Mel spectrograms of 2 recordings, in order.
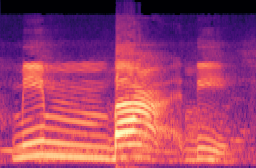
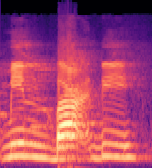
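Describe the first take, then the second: First: The first word ends with a long nasal m. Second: The first word ends with a plain n sound. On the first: The speaker calls it right. "mim ba'di, dua ketukan" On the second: The speaker calls it wrong. "Bukan min ba'di"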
